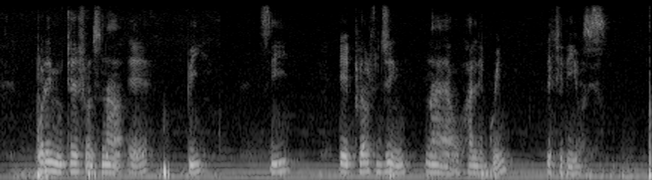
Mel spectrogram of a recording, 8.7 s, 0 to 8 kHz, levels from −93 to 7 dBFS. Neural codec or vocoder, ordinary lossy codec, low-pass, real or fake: none; none; 7.2 kHz; real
